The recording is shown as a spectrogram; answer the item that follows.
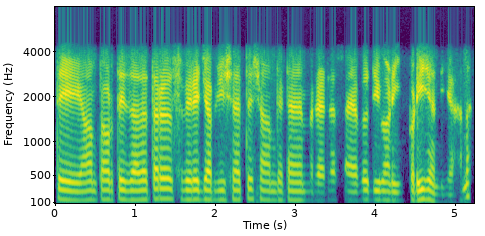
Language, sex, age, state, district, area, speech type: Punjabi, male, 18-30, Punjab, Patiala, rural, conversation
